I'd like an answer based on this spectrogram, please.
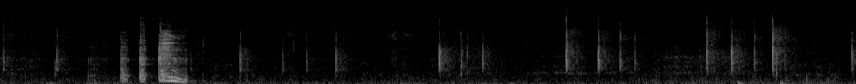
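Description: Chalk writing on a blackboard: a run of short irregular taps and scratches as the words are written. About a second and a half in comes one brief, louder sound that falls in pitch.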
